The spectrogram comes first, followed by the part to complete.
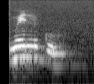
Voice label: "wẽlgo", Moore

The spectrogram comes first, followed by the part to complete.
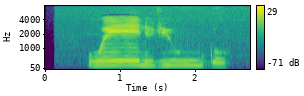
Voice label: "ween-vɩʋʋgo", moore

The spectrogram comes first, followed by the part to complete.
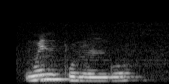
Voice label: "wẽndpʋlengo", Moore

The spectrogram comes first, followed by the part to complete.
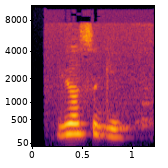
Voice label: "yosge", moore

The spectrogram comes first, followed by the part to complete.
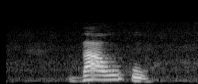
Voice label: "vaoko", moore

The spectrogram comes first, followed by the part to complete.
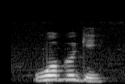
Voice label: "wobge", moore

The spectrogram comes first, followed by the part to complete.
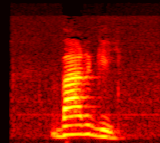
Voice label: "varge", moore

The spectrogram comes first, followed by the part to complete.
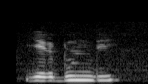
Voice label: "yelbũndi", moore

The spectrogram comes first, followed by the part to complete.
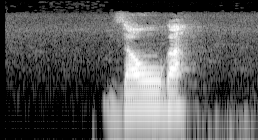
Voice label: "zaooga", moore

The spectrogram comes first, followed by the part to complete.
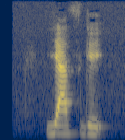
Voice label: "yasge", moore

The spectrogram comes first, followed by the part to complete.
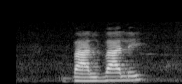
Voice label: "val-vale", moore

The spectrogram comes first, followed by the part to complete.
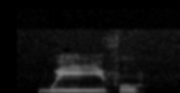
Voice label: "weefo", moore

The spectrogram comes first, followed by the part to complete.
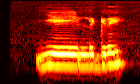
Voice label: "yeelgre", moore

